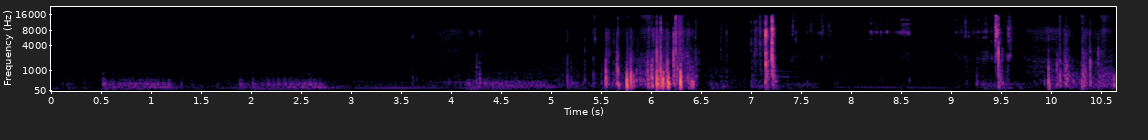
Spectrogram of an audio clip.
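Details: 1998 Saturn SL with the engine off: short, drawn-out creaks from the brake pedal as the foot is let off it.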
